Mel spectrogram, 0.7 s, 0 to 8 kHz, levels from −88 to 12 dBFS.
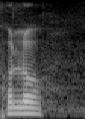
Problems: none marked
